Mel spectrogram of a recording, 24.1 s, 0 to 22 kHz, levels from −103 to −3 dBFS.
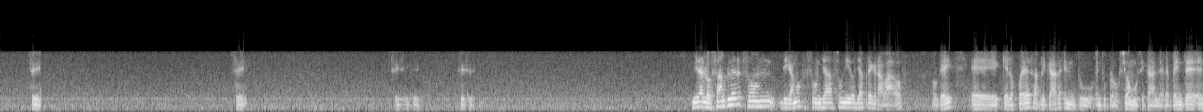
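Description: Nothing stood out on listening to this speech recording.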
